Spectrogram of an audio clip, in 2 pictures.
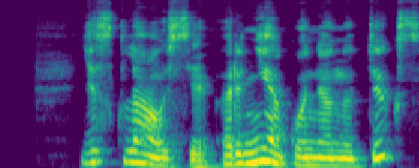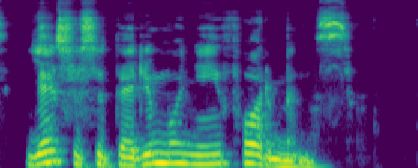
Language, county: Lithuanian, Marijampolė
